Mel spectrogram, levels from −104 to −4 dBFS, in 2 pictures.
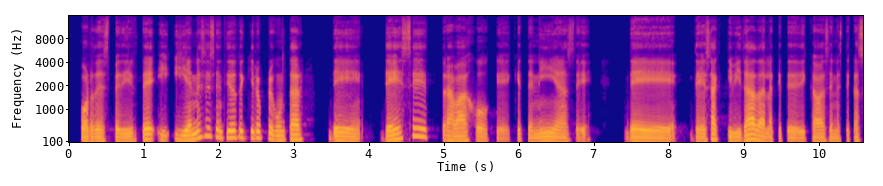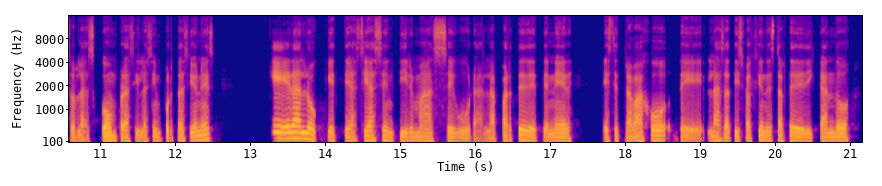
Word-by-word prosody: por 110 0 +3
despedirte. 105 +7 +1
Y 125 -3 -6
y 135 -1 +2
en 145 +5 +4
ese 235 +5 -1
sentido, 195 -2 +2
te 190 -1 0
quiero 185 0 +1
preguntar, 140 -3 +1 0.3
de 115 -2 +1 0.2
de 130 +4 +3
ese 220 +4 -1
trabajo 120 -2 0
que 85 -4 -7
que 105 - -5
tenías, 100 0 0
de - - -6 0.4
de 100 -4 +2
de 110 -1 -2
esa 150 +8 +2
actividad 130 +1 +2
a 115 - +3
la 110 -1 -2
que - - -9
te 95 - -6
dedicabas, 100 +3 -1
en 95 -1 -3
este 95 - -8
caso, 110 -2 -3
las - - -3
compras 115 -3 +2
y 105 - -3
las 105 +3 -4
importaciones, 120 +6 -1 0.7
¿qué 175 -1 +6
era 175 -1 +7
lo 160 -5 +5
que 120 -1 -1
te 110 -2 -3
hacía 130 +4 0
sentir 115 -3 -2
más 110 0 -2
segura, 100 -8 -3
la 105 +3 -4
parte 125 +4 -1
de 120 -5 +4
tener 110 +4 0 0.4
este - - -3
trabajo, 120 +6 +1
de 90 -5 -3
la 115 0 -1
satisfacción 115 +2 -1
de - - +1
estarte 120 0 -2
dedicando 110 +1 +1
115 Hz, 160 wpm, -25 LUFS, 105-130 Hz, 0.7 s, era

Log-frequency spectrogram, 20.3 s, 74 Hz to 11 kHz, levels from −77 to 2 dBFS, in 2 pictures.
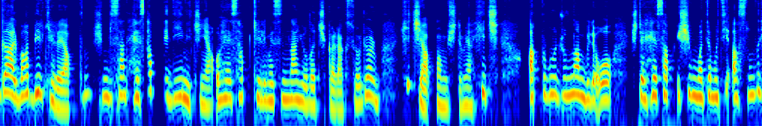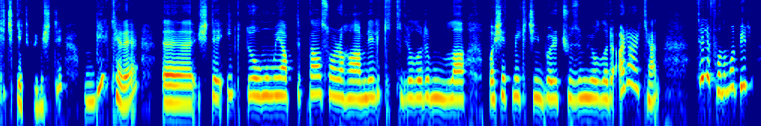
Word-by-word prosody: galiba 260 -2 +5
bir 275 0 +4
kere 195 -10 0
yaptım. 145 - -3
Şimdi 240 -2 -4
sen 255 +3 -1
hesap 245 +7 -2
dediğin 230 +1 -1
için 190 -2 -2
ya, 160 0 -3
o - - +2
hesap 225 +2 -3
kelimesinden 210 0 -1
yola 175 -4 -1
çıkarak 150 -4 -5
söylüyorum, 195 +3 -2 0.3
hiç 380 - -1
yapmamıştım. 160 -1 -1
Ya, 170 - -3
hiç 265 - -1 0.4
aklımın 260 -1 +2
ucundan 250 -1 +1
bile 210 0 0
o, 205 0 +3 0.2
işte, 235 - +2
hesap 245 +2 +2
işin 250 +1 +2
matematiği 235 0 +1
aslında 255 +4 -1
hiç 270 -1 -3
geçmemişti. 175 - -5 0.3
Bir 195 - +1
kere, 185 -6 +3 0.3
eee, 185 -1 +7
işte, 230 -3 0
ilk 260 -1 -11
doğumumu 250 0 +2
yaptıktan 255 +2 +1
sonra 245 -4 0
hamilelik 225 +3 0
kilolarımla 225 -1 +1 0.3
baş 215 +3 +2
etmek 245 -1 -2
için 230 -5 -3
böyle 220 -2 +1
çözüm 225 0 -2
yolları 220 -1 0
ararken 315 - -1 0.5
telefonuma 345 - +2
bir 365 +1 0
230 Hz, 150 wpm, -23 LUFS, 210-255 Hz, 0.5 s, eee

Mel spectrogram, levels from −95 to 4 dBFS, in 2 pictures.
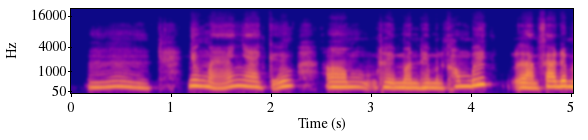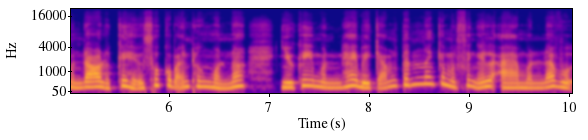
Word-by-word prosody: Ừm. 205 -1 -7 0.4
Nhưng 260 -1 -1
mà 215 - -2
á 220 - -3
nha, 245 -3 -2
kiểu, 225 +11 -3 0.3
ờ, 215 0 -1 0.3
thì 205 -3 -3
mình 185 -1 -2
thì 185 - -2
mình 185 -1 -4
không 240 +6 -4
biết 310 +4 +1 0.2
làm 190 -2 -1
sao 230 +6 +1
để 235 +1 +3
mình 200 -5 0
đo 215 +1 +9
được 195 -5 +1
cái 250 - +3
hiệu 180 -4 +2
suất 275 +9 -1
của 260 - +3
bản 230 - 0
thân 225 -3 0
mình 175 -3 +1
á. 240 +4 +3 0.4
Nhiều 200 -1 +4
khi 270 -1 +2
mình 195 -5 -1
hay 250 +6 +3
bị 190 -4 +6
cảm 185 +7 -3
tính 290 +4 0
á, 345 - +2
cái 330 - +2
mình 230 -6 +1
sẽ 265 - -4
nghĩ 200 -1 +1
là: 240 +2 +3
à, 185 0 +2
mình 185 -1 -2
đã 220 +5 +4
vượt 205 -5 +1
215 Hz, 265 wpm, -21 LUFS, 190-245 Hz, 0.4 s, đo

